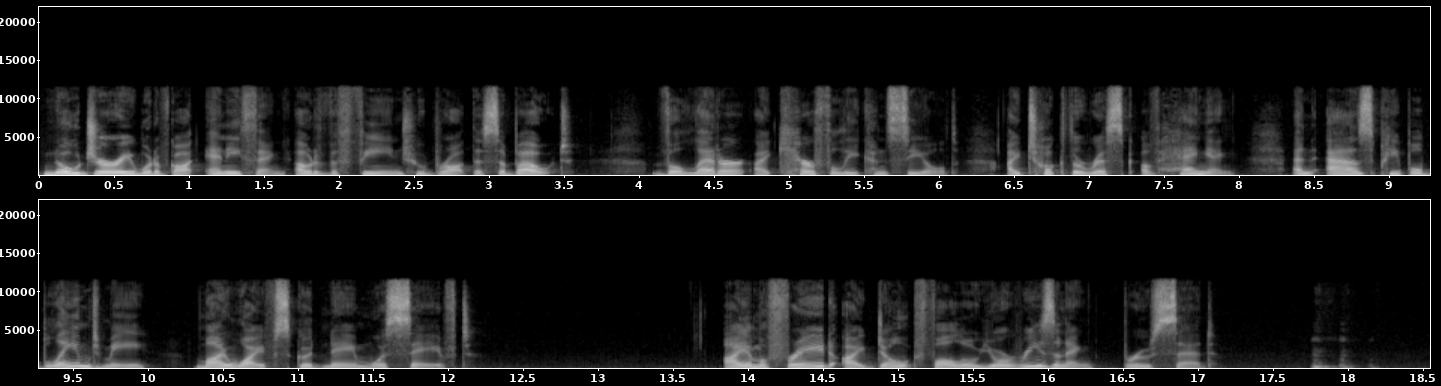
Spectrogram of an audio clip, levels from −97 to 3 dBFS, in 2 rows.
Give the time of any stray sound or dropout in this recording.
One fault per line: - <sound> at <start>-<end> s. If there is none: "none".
- laugh at 17.7-18.2 s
